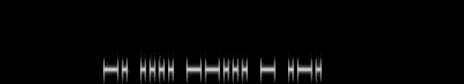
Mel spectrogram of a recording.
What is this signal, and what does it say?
Morse code, heard as a keyed tone, about 24 wpm, 700 Hz. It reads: NH7TR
